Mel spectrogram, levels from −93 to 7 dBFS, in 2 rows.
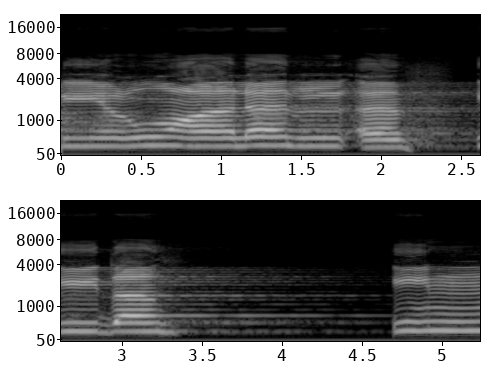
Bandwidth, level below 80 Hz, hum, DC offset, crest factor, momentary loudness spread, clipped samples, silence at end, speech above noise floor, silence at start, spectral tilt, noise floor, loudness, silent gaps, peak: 16 kHz; under -90 dBFS; none; under 0.1%; 18 dB; 10 LU; under 0.1%; 0 s; 38 dB; 0 s; -4 dB/octave; -65 dBFS; -25 LUFS; none; -10 dBFS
